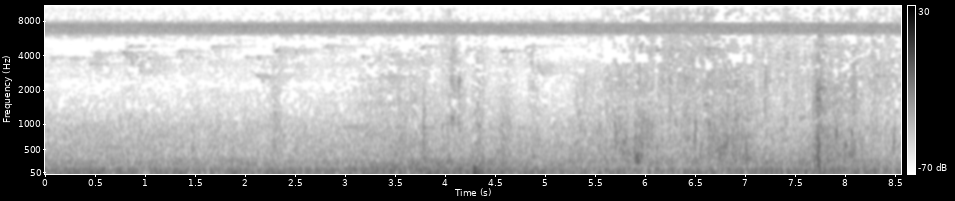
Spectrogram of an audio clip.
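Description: A hooked bass splashing and thrashing at the water's surface in irregular bursts through the second half, with a sharper splash near the end. A steady high buzz of crickets runs underneath, and a single low thump comes about four seconds in.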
